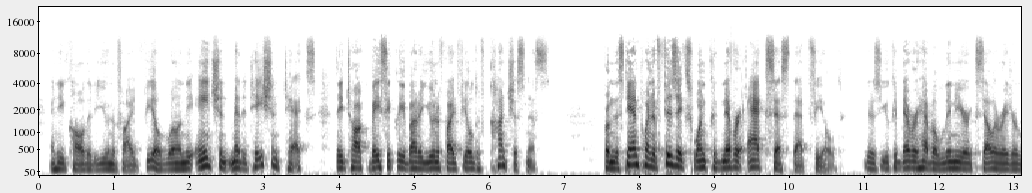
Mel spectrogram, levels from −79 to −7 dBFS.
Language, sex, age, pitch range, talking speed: English, male, 50-69, 95-115 Hz, 190 wpm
